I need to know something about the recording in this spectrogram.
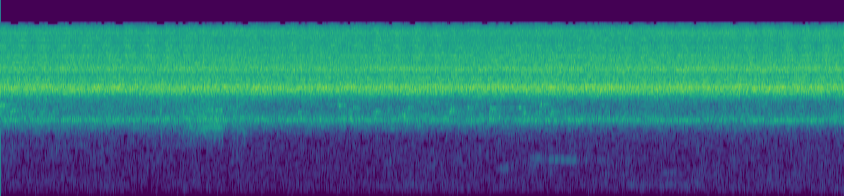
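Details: Loud morning cicada chorus in Phuket: an unbroken, shrill, high buzzing wall of sound at constant intensity, a faint lower hum layered underneath.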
